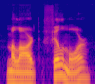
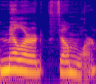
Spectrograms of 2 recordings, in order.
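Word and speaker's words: Millard Fillmore: His successor, Mard Filillmore, lived longer, but his final words were comically mundane.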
